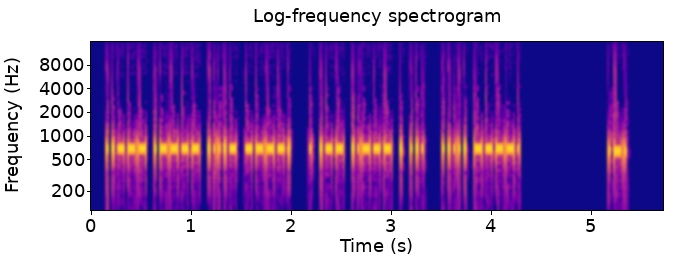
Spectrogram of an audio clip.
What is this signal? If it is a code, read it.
Morse code, heard as a keyed tone, about 45 wpm, 700 Hz. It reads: 2149 EW2ES 59 R
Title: Worked All Europe DX Contest - QTC Exchange - 45wpm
